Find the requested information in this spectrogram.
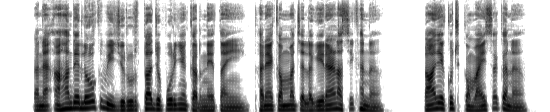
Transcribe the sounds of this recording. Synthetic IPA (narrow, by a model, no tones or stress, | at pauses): kɐnɛʔɐɦãd̪eloːkbʱizɐɾuːɾt̪ad͡ʒopuːɾɪjãkɐɾnet̪ãːĩkʰɐɾejãkɐmːãt͡ʃəlɐɡiɾɛːɽ̃asɪkʰən | t̪ãjeːkʊt͡ʃʰkɐmaːisɐkən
